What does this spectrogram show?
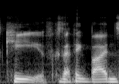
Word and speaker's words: Kyiv: It used to be Kiev, and now it's Kyiv, because I think Biden said it as Kyiv, and they were like, yeah, it's Kyiv now.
